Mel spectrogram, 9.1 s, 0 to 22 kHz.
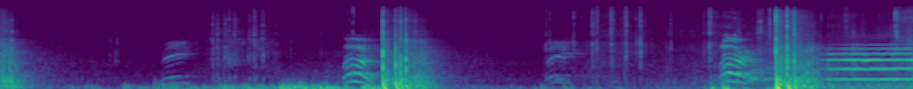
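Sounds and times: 
rifle volley fired on command at a memorial service: 0.0 - 0.7, 3.5 - 4.9, 5.5 - 9.0
shouted commands: 7.2 - 7.8.

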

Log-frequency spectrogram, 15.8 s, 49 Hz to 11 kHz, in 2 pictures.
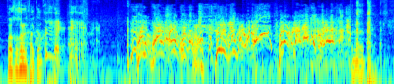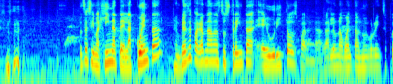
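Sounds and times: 
speech: 0.2 - 1.4, 2.8 - 8.4, 9.5 - 15.7
laughter: 0.3 - 8.6
dogs barking and yelping: 2.6 - 7.0, 9.1 - 10.4, 14.5 - 15.1.

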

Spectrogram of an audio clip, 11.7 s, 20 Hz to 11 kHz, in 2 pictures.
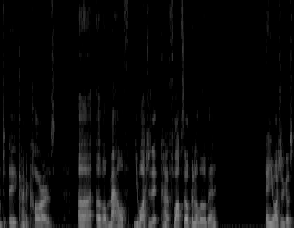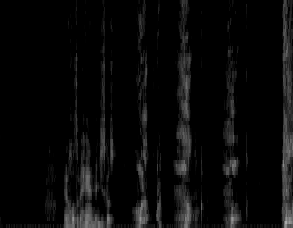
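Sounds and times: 
speech: 0.0 - 4.4, 5.3 - 6.0, 7.2 - 9.8, 10.4 - 10.7
voice imitating a creature hacking up a paper catalog: 8.6 - 10.9, 11.5 - 11.7.

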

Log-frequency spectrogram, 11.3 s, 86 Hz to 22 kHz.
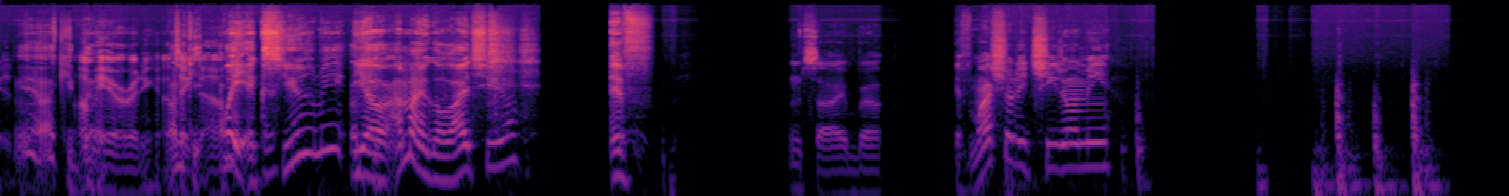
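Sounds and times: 
speech: 0.2 - 5.1, 5.9 - 8.7
knocking on a hard surface: 8.4 - 8.7, 9.4 - 10.9.

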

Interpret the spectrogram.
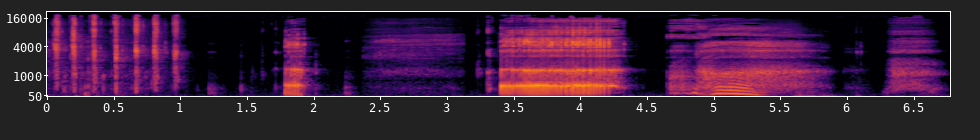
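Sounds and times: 
quick clicks: 0.0 - 1.1
long loud rasping burp: 1.8 - 2.0, 3.3 - 4.4
brief person grunting: 4.7 - 5.6.

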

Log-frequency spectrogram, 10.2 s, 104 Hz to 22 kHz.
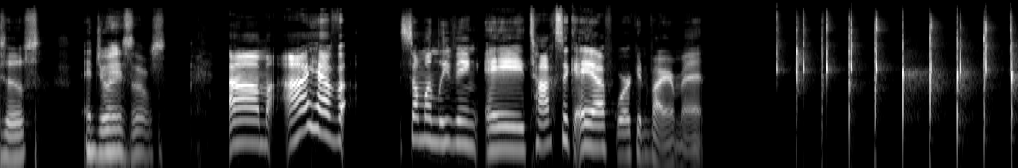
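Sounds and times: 
speech: 0.0 - 7.1
hands clapping in applause: 7.8 - 10.1.

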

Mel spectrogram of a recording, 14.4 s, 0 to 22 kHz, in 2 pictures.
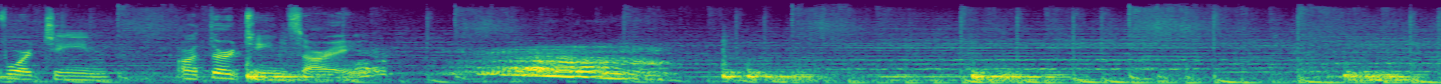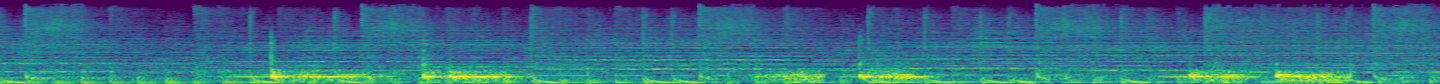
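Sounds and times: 
speech: 0.0 - 4.0, 4.8 - 5.1
giant lion roaring in the distance: 1.2 - 7.6, 8.5 - 10.0, 10.7 - 12.1, 13.0 - 14.1.

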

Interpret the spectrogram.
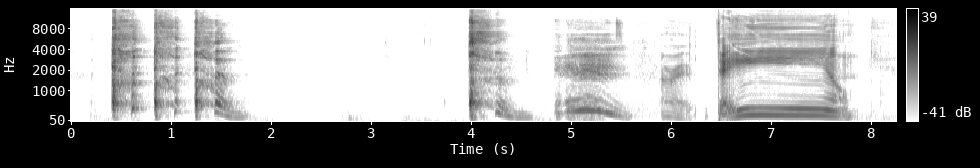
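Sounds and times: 
person coughing to clear an irritated throat: 0.4 - 1.8, 4.0 - 5.6
speech: 1.5 - 1.9, 6.4 - 7.8.

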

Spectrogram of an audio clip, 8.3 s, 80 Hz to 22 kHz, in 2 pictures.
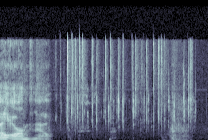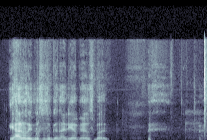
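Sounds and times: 
speech: 0.0 - 1.1, 4.4 - 6.4
pen clicks: 1.2 - 3.9.

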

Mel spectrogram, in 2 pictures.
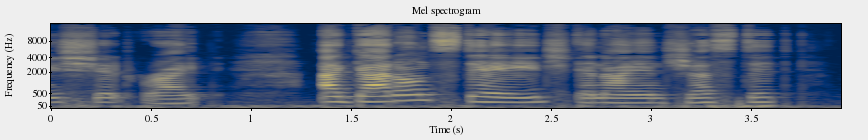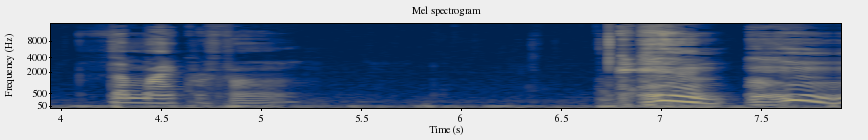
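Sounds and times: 
speech: 0.0 - 5.3, 6.8 - 7.8
throat clearing: 6.8 - 7.8.

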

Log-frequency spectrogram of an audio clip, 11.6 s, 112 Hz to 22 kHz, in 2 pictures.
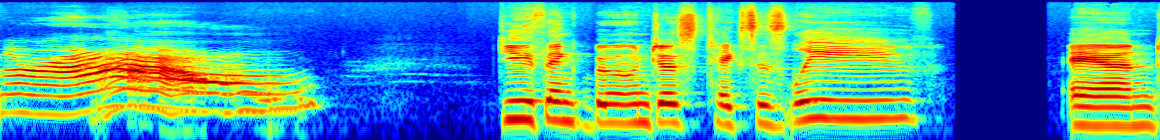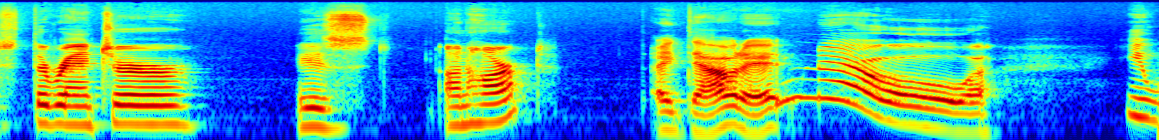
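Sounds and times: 
cat meowing: 0.0 - 1.6
speech: 2.5 - 4.7, 5.3 - 10.8.

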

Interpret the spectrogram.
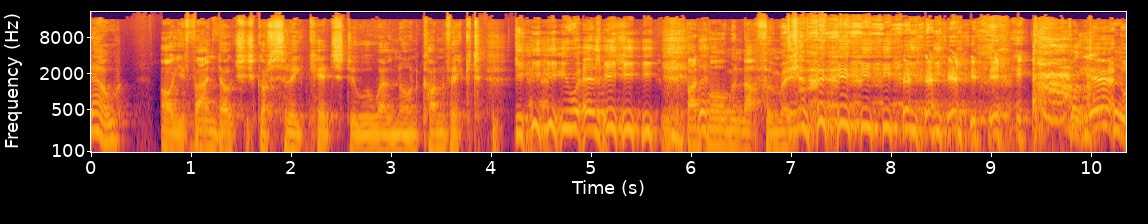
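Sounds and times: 
speech: 0.0 - 10.3
laughter: 4.2 - 10.3
small dry tickly coughs: 8.8 - 10.1.

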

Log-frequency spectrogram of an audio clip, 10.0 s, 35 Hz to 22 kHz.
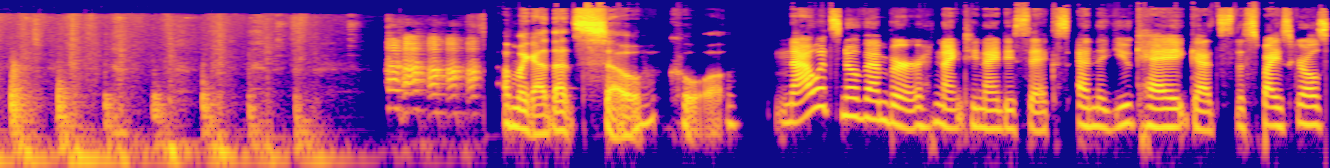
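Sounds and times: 
running footsteps towards a microphone: 0.0 - 2.9
speech: 3.8 - 9.9.

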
